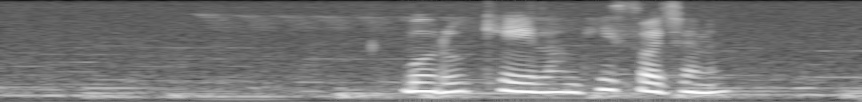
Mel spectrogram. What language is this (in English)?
Sinhala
